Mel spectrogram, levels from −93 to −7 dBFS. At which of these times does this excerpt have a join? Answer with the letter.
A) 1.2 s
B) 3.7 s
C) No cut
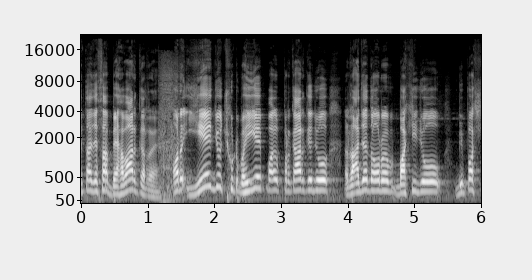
A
